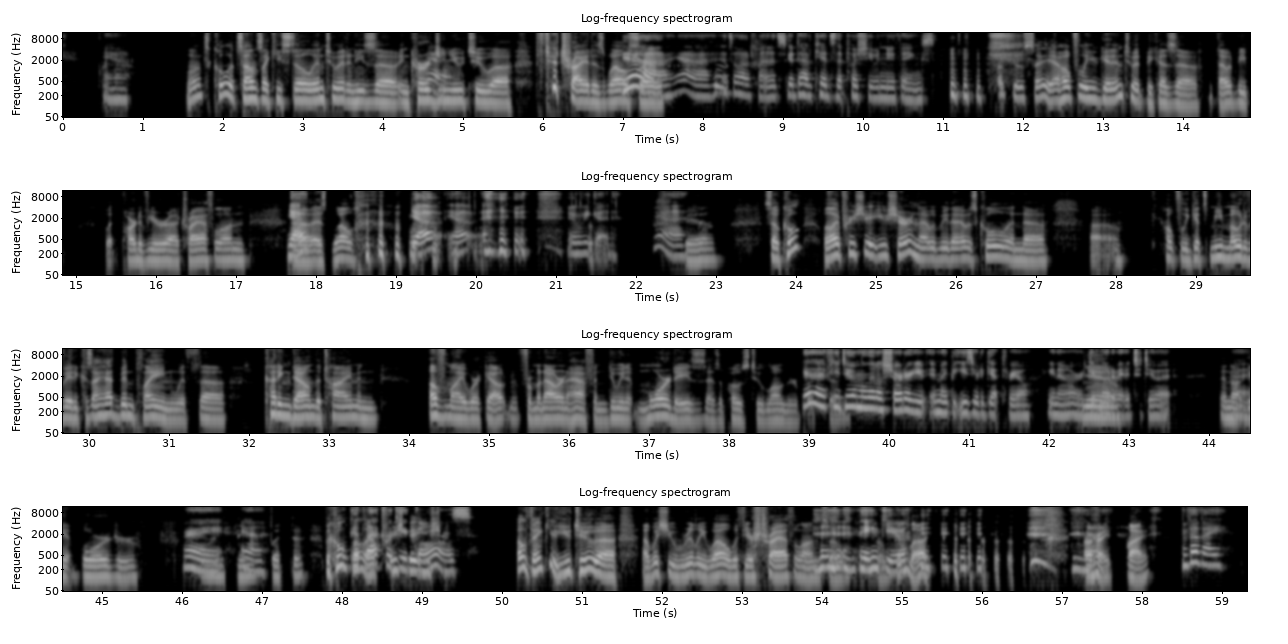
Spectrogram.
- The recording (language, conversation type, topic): English, unstructured, What is your favorite way to stay active every day?
- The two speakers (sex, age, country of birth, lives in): female, 45-49, United States, United States; male, 55-59, United States, United States
- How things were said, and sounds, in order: tapping; laughing while speaking: "to try"; chuckle; laugh; chuckle; chuckle; laughing while speaking: "triathlon"; laugh; laughing while speaking: "Yeah"; chuckle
